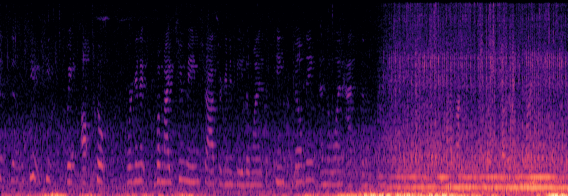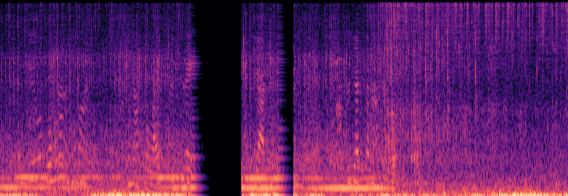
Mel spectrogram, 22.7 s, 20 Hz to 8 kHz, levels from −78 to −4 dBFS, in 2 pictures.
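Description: At 15.20 s the audio stops and the last sound is drawn out as a fading buzz that decays into silence for roughly two thirds of a second, resuming at 16.20 s. This call audio freeze was likely caused by delayed packets draining the jitter buffer. Nothing is lost; a gap of about one second is inserted.

From 16.94 to 17.25 s a second break appears, a long network dropout: the receiver fills about 0.29 s with a decaying continuation of the last sound, then the audio returns with roughly 0.3 s missing.

From 17.29 s to 22.67 s a jitter buffer speed-up follows, as the receiver trims short pitch-period pieces to drain the backlog that built up. Playback runs at about 117% speed with unchanged pitch, sounding hurried while roughly a second of delay is shed, all within a band that stops at 8 kHz.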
